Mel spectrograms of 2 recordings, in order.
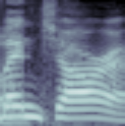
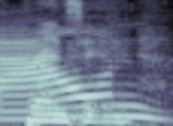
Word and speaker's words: Mounjaro: Manjaro. I was saying Manjaro. Manjaro? But it's Maun, M-A-W-N Ooh, pronunciation. Mounjaro.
